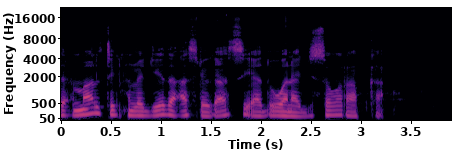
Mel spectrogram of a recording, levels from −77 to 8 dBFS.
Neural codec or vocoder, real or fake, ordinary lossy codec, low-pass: none; real; none; none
